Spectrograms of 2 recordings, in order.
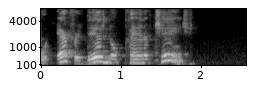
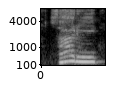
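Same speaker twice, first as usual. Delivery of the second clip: tossed-off sorry, pitched higher; careless mock sorry; 7 semitones higher than usual. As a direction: toss off a quick, careless sorry. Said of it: "They say that out in the Philippines".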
